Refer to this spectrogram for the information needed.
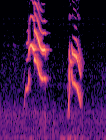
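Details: Native rose-ringed parakeet, kept as a talking bird, giving two harsh, raspy calls with strong harmonics, a longer squawk then a shorter one after a brief pause, with no other sounds.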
